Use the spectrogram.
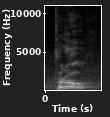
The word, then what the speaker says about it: throw: तो teachers training लेते हैं, मैंने बोला आई थ्रो, प्रोनाउंसिएशन भी अलग है, एक थ्रो है एक थ्रू है।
